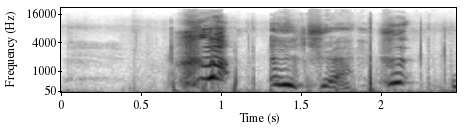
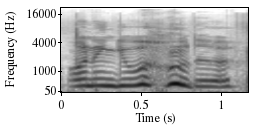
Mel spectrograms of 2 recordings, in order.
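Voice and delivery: ordinary talk, nothing marked

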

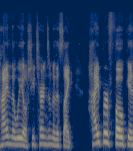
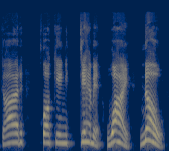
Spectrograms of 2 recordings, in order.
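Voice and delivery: higher, slow anguished protest; despairing groan; 8 semitones higher, much slower than usual. Retold or imitated. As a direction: mourn the spoiled game. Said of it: "And I'm like".

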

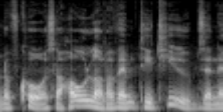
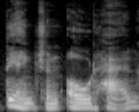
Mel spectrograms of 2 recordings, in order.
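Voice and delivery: plain reading voice

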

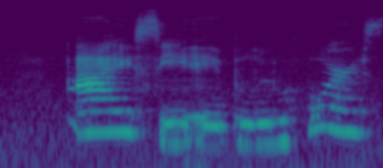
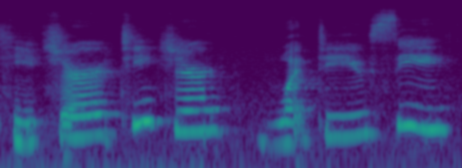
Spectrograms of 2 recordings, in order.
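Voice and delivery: ordinary delivery, nothing marked

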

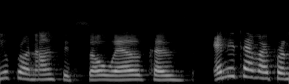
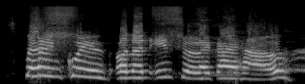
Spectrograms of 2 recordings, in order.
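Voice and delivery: laughing; 8 semitones higher, 5 dB louder than usual. Real, not acted. Guest laughing at spelling intro.

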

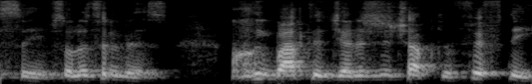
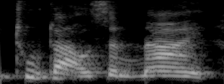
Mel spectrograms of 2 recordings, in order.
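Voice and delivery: ordinary talk

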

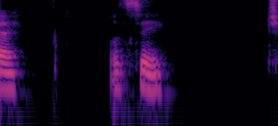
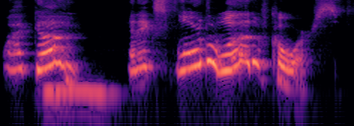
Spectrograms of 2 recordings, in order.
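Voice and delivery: high, loud and keen; eager enthusiasm; 13 semitones higher, 12 dB louder than usual. A narrator's reading. Peter proposes exploring the wood, enthusiastic. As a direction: burst out with the obvious plan.

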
